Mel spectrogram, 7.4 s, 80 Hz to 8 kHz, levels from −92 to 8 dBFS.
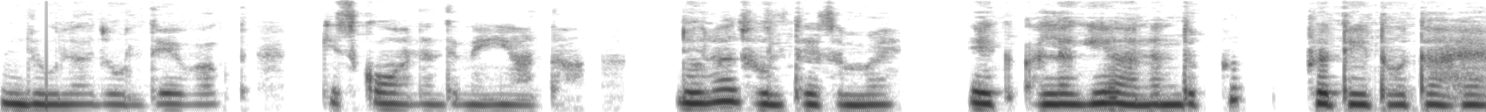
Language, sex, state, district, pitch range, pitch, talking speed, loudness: Hindi, female, Uttarakhand, Uttarkashi, 220-245 Hz, 230 Hz, 135 wpm, -23 LUFS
